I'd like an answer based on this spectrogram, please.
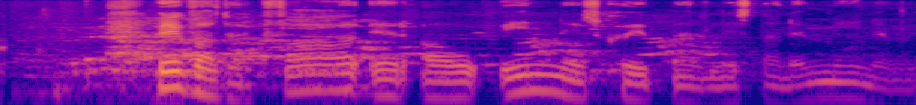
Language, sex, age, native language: Icelandic, male, 18-19, Polish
